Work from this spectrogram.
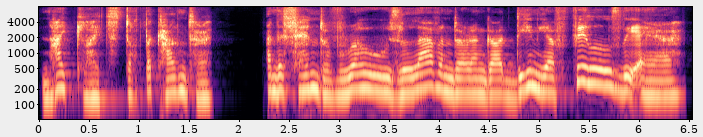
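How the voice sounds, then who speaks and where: Woman narrating a short story, really slow n gentle, measured, studio recording. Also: sits low. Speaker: actor reading a short story. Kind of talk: scripted literary narration, first person. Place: audio studio.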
